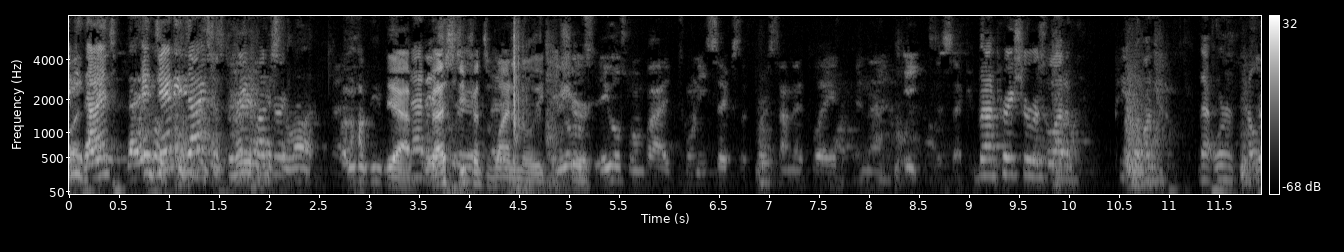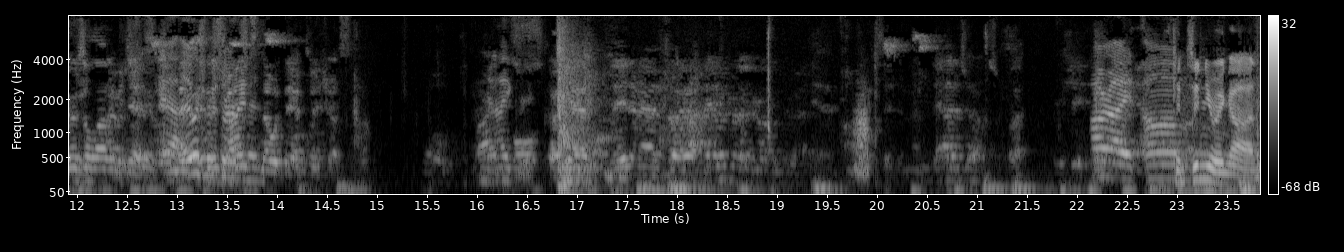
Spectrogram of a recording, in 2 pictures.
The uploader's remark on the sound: also includes some background noise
